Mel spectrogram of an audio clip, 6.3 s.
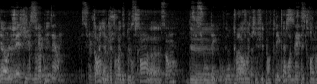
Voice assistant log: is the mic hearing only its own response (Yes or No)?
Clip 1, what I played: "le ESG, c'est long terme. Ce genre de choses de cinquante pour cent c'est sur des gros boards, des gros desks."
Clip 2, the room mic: No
